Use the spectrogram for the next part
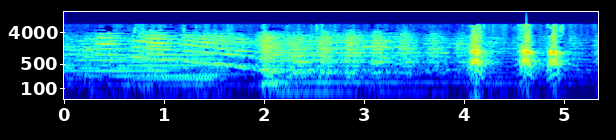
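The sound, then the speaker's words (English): A dog whines and growls in rising, pitched tones, then lets out three sharp, loud barks in quick succession near the end. “You had no right to bite my dog just because he took a little old bite out of you.”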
